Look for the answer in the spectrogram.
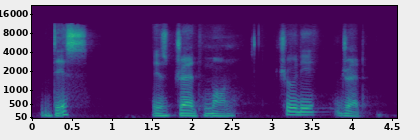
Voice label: upset; fertig classic games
